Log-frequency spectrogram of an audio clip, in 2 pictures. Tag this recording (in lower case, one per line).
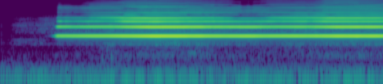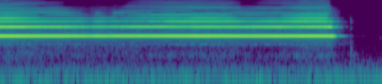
music
musical instrument
woodwind instrument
